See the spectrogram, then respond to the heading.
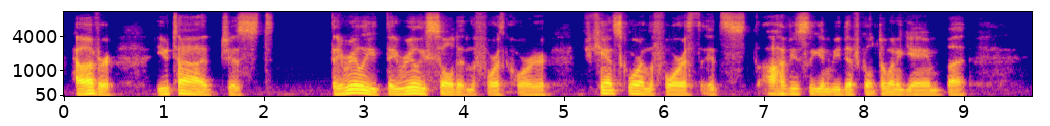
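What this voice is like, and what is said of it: Sick, unwell-sounding voice. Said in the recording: “obviously I'm very sick. You can hear it in my voice.”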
